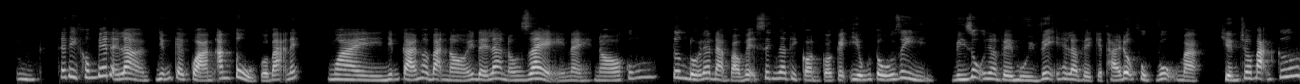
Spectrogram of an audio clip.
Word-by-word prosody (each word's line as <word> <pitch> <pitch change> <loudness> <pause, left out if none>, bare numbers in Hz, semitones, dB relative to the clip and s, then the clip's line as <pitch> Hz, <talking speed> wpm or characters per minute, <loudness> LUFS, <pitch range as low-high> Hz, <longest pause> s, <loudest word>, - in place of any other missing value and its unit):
Ừm, 240 -2 -4 0.3
thế 330 - 0
thì 360 0 +1
không 320 0 -2
biết 395 +1 +2
đấy - - 0
là 245 -8 +3
những 250 +3 -3
cái 270 -4 0
quán 190 -5 +4
ăn 280 +1 +2
tủ 160 - +1
của 175 - +1
bạn 220 +4 +1
ấy, 285 +3 -3 0.3
ngoài 220 -4 +2
những 230 +4 -3
cái 215 -3 +4
mà 290 - -1
bạn 235 -4 +1
nói 190 +2 -1
đấy 235 -3 +1
là 275 +3 +2
nó 200 -4 -3
rẻ 250 -6 +4
này, 180 -1 -5
nó 190 0 0
cũng 320 +9 -8 0.2
tương 315 -3 -1
đối 230 -3 +4
là 275 - +2
đảm 220 -7 0
bảo 180 -1 +2
vệ 230 - -2
sinh 290 -2 -6
ra 280 0 +1
thì 265 -1 -5
còn 200 -5 -2
có 180 - 0
cái 205 +3 -4
yếu 225 -1 0
tố 210 +1 +4
gì, 240 -7 -2 0.2
ví 220 +3 0
dụ 325 +7 -1
như 265 - -4
là 260 - +1
về 210 -4 0
mùi 195 -2 -2
vị 255 +8 -2
hay 260 - -3
là 230 -2 +2
về 190 -4 -4
cái 185 +1 -7
thái 195 -1 +1
độ 280 - +6
phục 215 -4 -3
vụ 250 +2 -1
mà 180 -4 0 0.2
khiến 205 -2 +3
cho 285 +5 +1
bạn 280 -4 +4
cứ 370 +4 0
230 Hz, 290 wpm, -23 LUFS, 195-270 Hz, 0.3 s, độ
